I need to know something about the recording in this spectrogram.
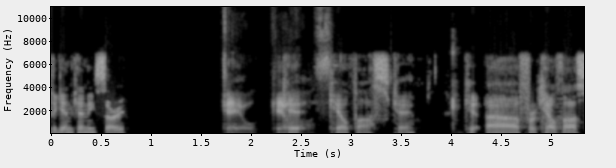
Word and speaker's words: Kael'thas: you say it again kenny sorry kale okay kale foss okay okay uh for kael'thas and everest uh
